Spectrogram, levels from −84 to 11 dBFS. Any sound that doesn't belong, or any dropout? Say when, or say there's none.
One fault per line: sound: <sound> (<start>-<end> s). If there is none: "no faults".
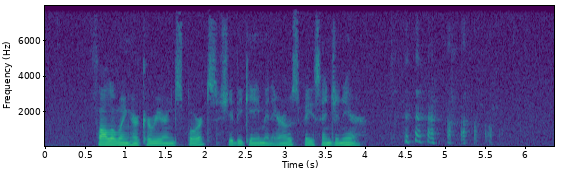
sound: laugh (4.3-5.8 s)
